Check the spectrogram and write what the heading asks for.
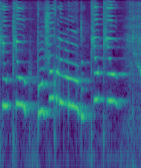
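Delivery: tiny, very high peeping chick voice. Quoting a cartoon chick hatching from an egg, tiny chick voice. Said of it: "sa petite voix".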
